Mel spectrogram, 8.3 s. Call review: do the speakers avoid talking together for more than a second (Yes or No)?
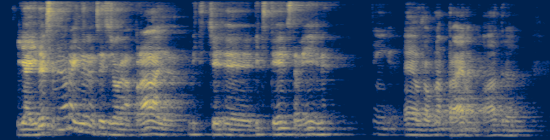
Yes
